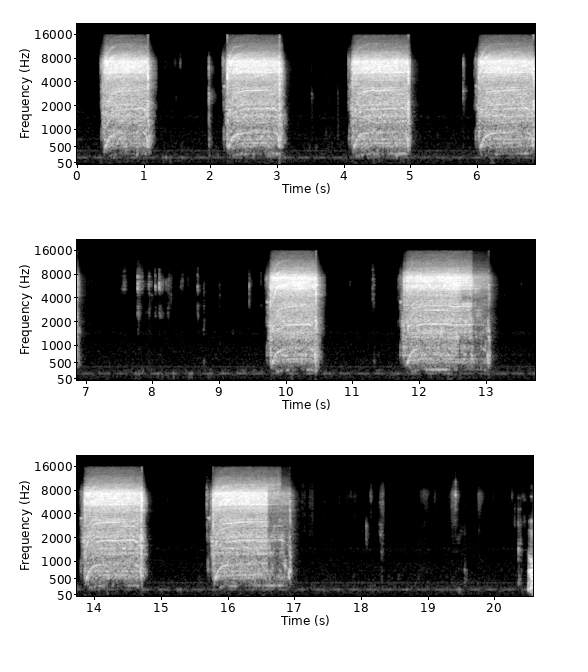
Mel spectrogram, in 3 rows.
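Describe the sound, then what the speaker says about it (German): A small power drill with a 3 mm bit reams out holes in a 3D-printed part, whirring in eight short bursts of one to two seconds each, separated by quiet pauses, close and loud. "bohre ich hier einmal mit einem Dreierbohrer"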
